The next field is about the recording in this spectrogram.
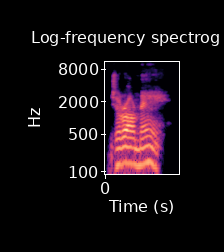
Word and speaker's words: Gérardmer: And then even a sort of a bigger festival, it's pronounced Gérardmer.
